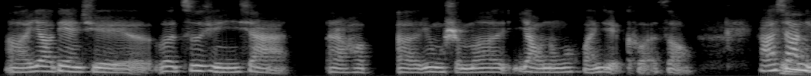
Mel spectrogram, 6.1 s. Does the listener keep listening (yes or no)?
yes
